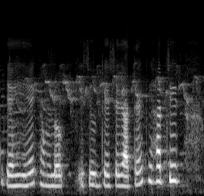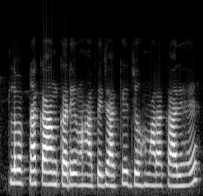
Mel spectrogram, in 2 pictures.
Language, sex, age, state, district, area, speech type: Hindi, female, 30-45, Uttar Pradesh, Jaunpur, urban, spontaneous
